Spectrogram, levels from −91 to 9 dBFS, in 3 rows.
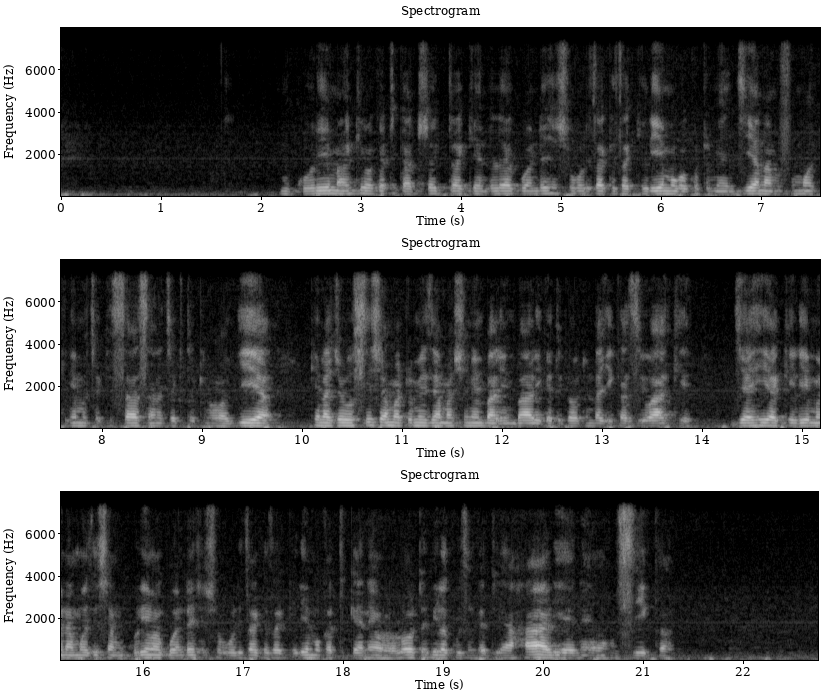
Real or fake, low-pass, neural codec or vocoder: fake; 7.2 kHz; vocoder, 22.05 kHz, 80 mel bands, WaveNeXt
